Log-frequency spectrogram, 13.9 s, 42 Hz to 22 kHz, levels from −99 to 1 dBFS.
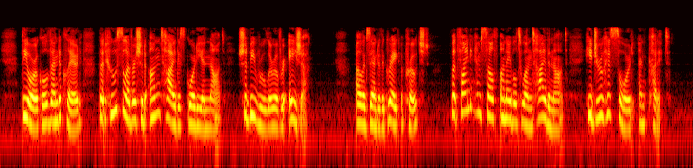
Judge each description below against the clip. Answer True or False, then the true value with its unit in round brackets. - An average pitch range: False (5.8 semitones)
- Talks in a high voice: True (250 Hz)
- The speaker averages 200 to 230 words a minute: False (150 wpm)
